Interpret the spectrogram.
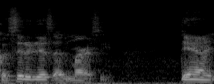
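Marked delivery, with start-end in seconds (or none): none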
